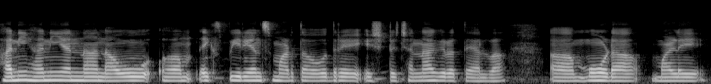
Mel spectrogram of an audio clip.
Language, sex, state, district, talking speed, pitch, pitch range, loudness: Kannada, female, Karnataka, Bangalore, 110 wpm, 175 Hz, 170-180 Hz, -17 LUFS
